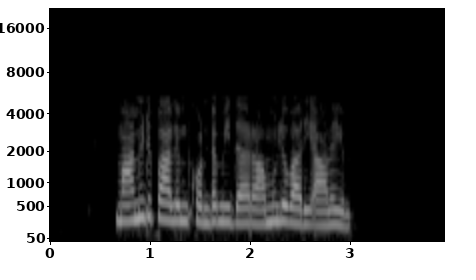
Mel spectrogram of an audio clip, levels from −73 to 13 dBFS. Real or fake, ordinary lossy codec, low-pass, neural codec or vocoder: real; none; 5.4 kHz; none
